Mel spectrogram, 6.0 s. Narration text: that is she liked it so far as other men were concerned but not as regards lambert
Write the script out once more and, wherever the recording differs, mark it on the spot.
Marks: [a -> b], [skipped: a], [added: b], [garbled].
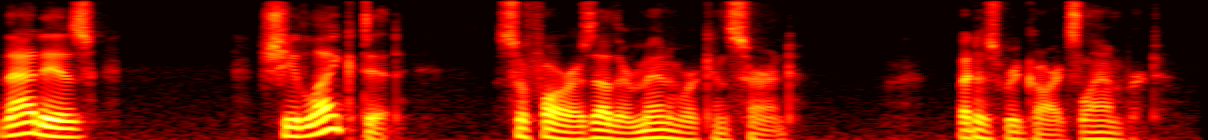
that is she liked it so far as other men were concerned but [skipped: not] as regards lambert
